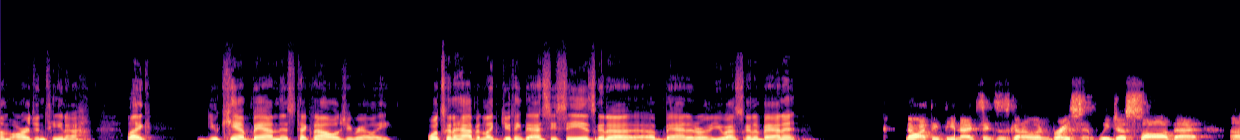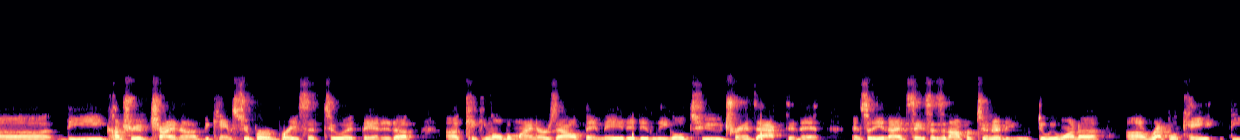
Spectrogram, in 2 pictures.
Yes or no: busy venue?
no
